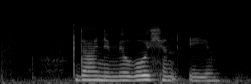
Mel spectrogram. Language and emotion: Russian, neutral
